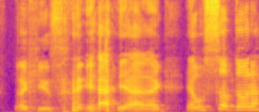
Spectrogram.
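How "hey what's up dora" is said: put-on high-pitched voice with East LA accent.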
